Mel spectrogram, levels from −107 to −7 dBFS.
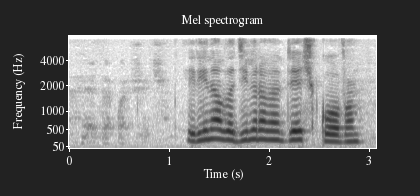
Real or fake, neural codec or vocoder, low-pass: real; none; 7.2 kHz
